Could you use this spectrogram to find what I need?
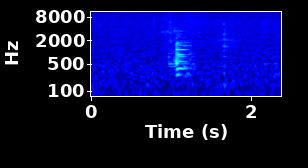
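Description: A banjo's strings twang briefly once.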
